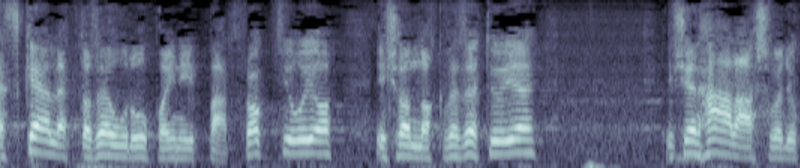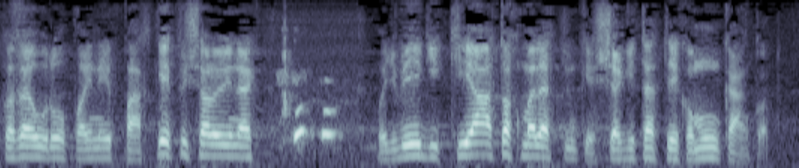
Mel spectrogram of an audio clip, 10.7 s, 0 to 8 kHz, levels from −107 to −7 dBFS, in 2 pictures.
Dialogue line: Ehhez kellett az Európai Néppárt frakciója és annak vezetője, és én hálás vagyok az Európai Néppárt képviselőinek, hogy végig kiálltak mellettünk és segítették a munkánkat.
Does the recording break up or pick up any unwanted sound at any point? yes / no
yes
